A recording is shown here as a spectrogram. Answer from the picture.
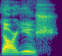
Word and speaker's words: Darius: The name Darius actually derives from an ancient king from the Persian kingdom. It's actually pronounced Daryush, but y'all butchered it.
